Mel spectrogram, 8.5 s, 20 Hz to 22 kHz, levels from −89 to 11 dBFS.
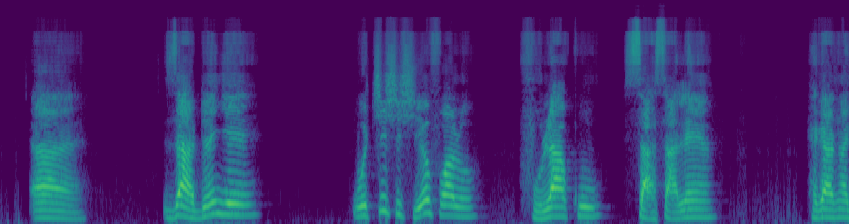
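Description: Opus compression runs through the whole clip, from start to finish. The damage is plainly audible, and its character points to a low bitrate of around 16 kbps in the music (CELT) mode, likely the cause here. The encoder keeps each band's energy but lacks bits for detail, so it fills bands by folding lower content or injecting noise. The speech therefore sounds rough and grainy rather than swirly. The band still reaches about 20.2 kHz, so nothing is muffled.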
